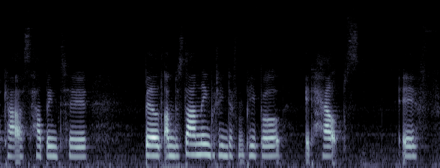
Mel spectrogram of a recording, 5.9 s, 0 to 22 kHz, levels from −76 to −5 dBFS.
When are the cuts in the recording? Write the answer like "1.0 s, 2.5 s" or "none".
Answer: none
